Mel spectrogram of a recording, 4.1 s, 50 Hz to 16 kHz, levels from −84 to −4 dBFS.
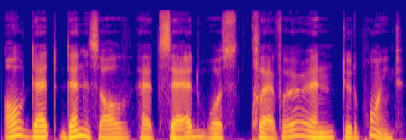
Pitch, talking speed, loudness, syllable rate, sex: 135 Hz, 160 wpm, -17 LUFS, 3.6 syllables/s, male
